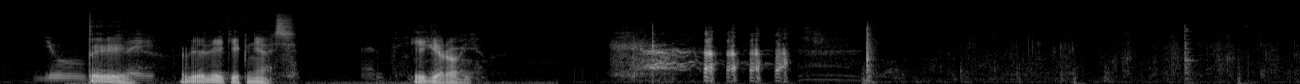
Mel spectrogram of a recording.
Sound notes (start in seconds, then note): 6.2 laughs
